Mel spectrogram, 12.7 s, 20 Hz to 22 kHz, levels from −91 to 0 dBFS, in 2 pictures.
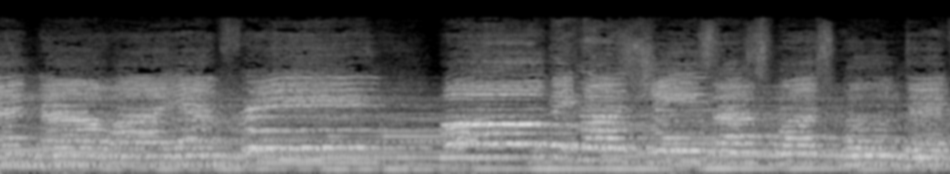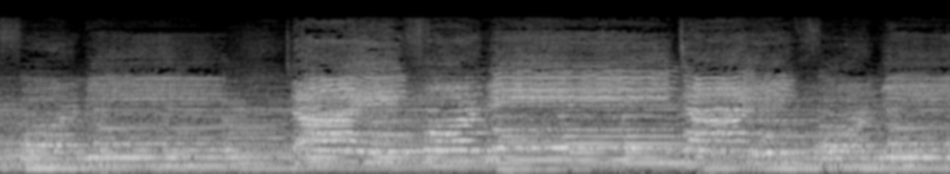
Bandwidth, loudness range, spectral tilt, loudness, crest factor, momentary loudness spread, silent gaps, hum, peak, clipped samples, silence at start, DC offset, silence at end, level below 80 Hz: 15 kHz; 3 LU; -5 dB/octave; -20 LUFS; 16 dB; 7 LU; none; none; -4 dBFS; under 0.1%; 0 s; under 0.1%; 0 s; -52 dBFS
